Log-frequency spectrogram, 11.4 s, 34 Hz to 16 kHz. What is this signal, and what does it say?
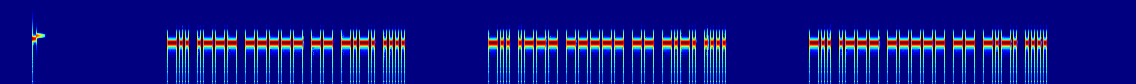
Morse code, heard as a keyed tone, about 40 wpm, 700 Hz. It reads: DJ0MCH DJ0MCH DJ0MCH
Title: Call Signs Repeated 2x - 40wpm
